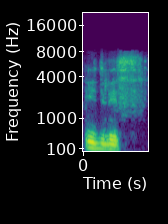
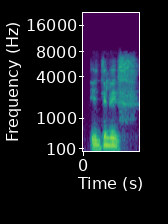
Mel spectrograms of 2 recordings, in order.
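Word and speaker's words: اجلس: Yang contoh harakat huruf ketiganya kasrah misalkan ijlis ya, ijlis.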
